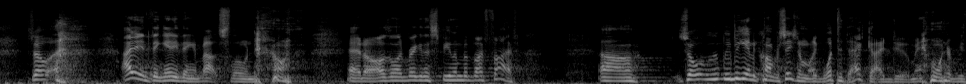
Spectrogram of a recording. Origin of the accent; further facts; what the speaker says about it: Pennsylvania, United States; I'm from Pennsylvania, and I am in Tulsa, Oklahoma, preaching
